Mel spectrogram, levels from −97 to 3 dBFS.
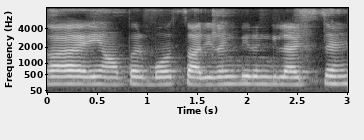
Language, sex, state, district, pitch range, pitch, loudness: Hindi, female, Uttar Pradesh, Budaun, 210-220 Hz, 215 Hz, -15 LUFS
